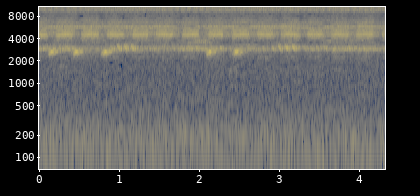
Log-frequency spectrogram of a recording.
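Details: Crickets pulse in a rapid, regular high trill, several rhythmic beats per second, joined by brief downward-slurred chirps scattered through the first half.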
